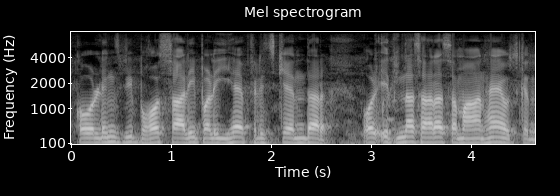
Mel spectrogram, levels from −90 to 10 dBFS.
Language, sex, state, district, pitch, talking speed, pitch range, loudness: Hindi, male, Punjab, Pathankot, 120 Hz, 205 wpm, 115-130 Hz, -16 LUFS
